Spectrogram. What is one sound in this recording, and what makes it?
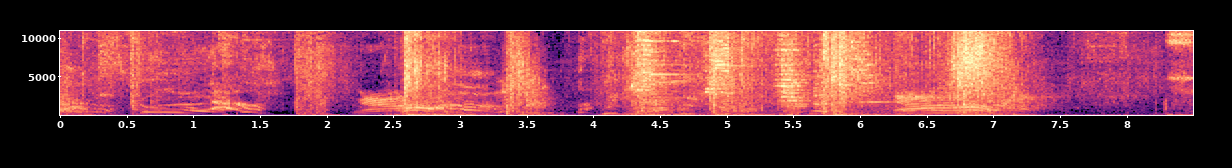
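Winged monsters screech with high, wavering cries.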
